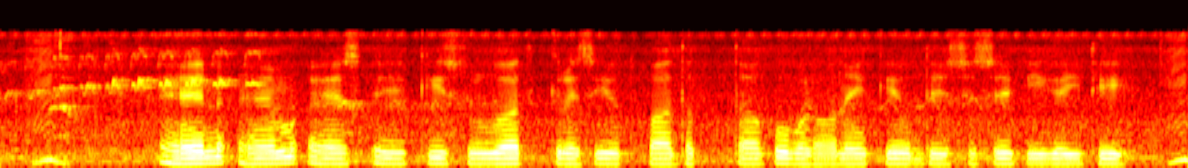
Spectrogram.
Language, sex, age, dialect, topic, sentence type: Hindi, male, 25-30, Kanauji Braj Bhasha, agriculture, statement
